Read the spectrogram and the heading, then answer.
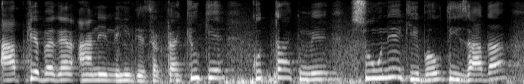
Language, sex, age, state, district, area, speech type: Urdu, male, 45-60, Bihar, Darbhanga, rural, spontaneous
